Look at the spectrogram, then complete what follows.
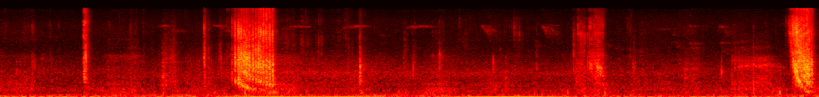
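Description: Adhesive tape pulled off the roll in three short rips, the first about three seconds in and the loudest right at the end, with small crinkles and clicks of cardboard being handled between them.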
